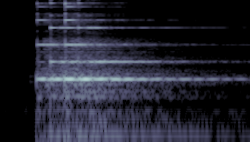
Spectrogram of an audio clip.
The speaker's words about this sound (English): The sound you just heard is the default notification sound for this app.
